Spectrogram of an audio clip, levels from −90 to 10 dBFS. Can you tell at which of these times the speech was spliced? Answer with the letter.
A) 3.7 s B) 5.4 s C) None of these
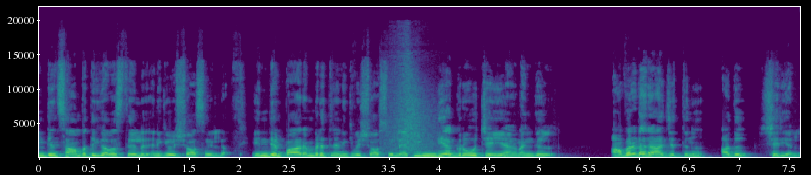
A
